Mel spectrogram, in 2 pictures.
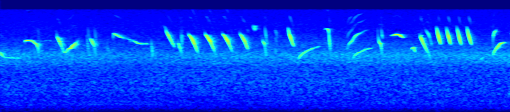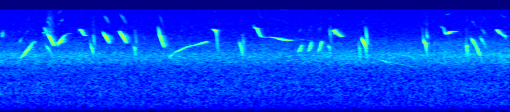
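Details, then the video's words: Drakensberg siskin song, from South Africa: continuous high, thin twittering of quick rising and falling notes with brief trills, steady throughout, above a constant hiss of background noise. "O canto do siskin de Drakensberg ( Crithagra Symonsi )"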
